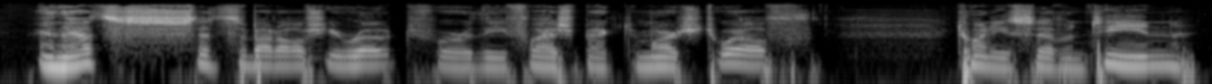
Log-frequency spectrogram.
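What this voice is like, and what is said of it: Increasingly hoarse voice. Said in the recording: “my hoarsening throat”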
